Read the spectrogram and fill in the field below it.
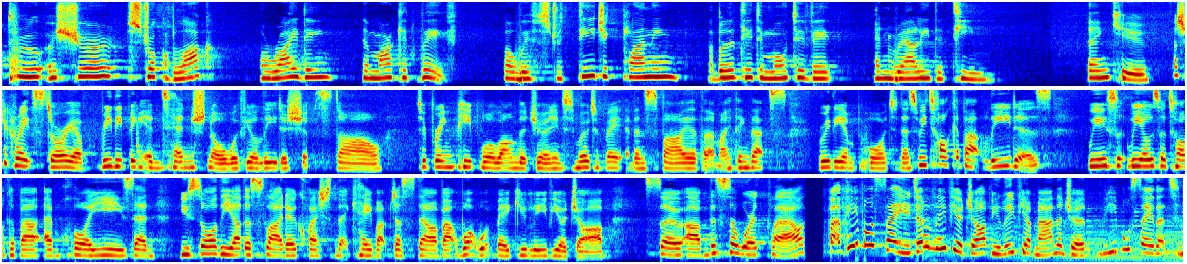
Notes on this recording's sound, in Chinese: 四位「偶像」太愛也太會聊天導致氣氛太熱絡，我們不知道怎麼才能把現場的笑聲剪掉！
